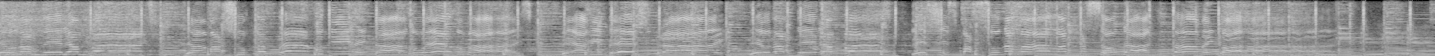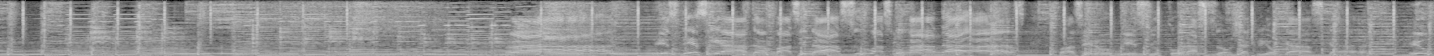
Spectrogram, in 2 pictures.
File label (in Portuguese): locutor a voz magnifica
